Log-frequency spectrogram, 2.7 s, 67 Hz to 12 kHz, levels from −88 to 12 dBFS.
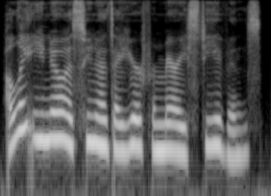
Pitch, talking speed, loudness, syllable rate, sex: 250 Hz, 265 wpm, -15 LUFS, 5.5 syllables/s, female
